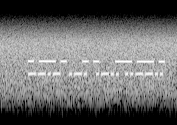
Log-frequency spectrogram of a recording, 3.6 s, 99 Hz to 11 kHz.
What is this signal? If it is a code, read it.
Morse code, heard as two keyed tones, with radio static. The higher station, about 11 wpm, 1090 Hz: RIG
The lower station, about 24 wpm, 690 Hz: QRL?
